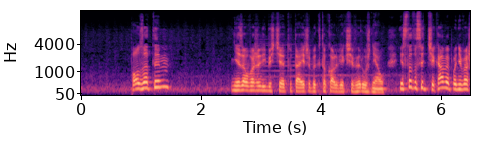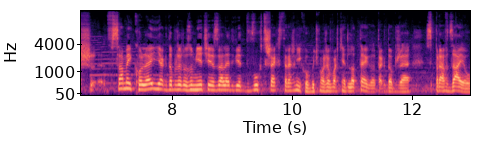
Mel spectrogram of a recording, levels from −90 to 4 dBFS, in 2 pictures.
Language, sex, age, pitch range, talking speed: Polish, male, 30-49, 125-180 Hz, 150 wpm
